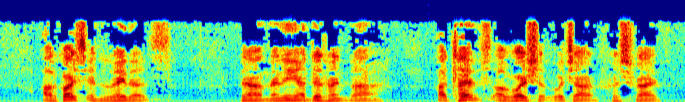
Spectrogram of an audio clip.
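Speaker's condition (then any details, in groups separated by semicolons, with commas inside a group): Stroke; checks whether listeners understand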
